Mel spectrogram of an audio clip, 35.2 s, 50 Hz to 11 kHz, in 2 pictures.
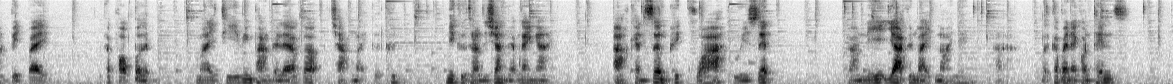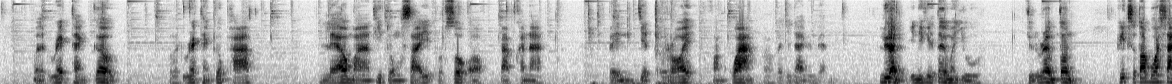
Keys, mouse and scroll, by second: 10.4 right click, 26.5-27.4 typing, 28.2 Return.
